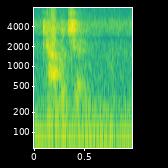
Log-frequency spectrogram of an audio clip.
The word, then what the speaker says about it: Capuchin: that's how you say it by the way Capuchin there's a movie with Ben Stiller and they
